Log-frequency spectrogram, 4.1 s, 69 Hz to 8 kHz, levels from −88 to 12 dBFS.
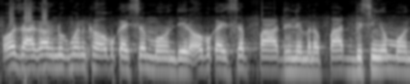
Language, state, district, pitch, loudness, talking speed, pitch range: Kokborok, Tripura, West Tripura, 155 Hz, -13 LUFS, 235 wpm, 150-175 Hz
